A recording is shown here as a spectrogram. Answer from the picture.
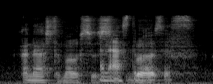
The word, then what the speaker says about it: anastomosis: Anastomosis, is that how do you say that? – Anastomosis.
